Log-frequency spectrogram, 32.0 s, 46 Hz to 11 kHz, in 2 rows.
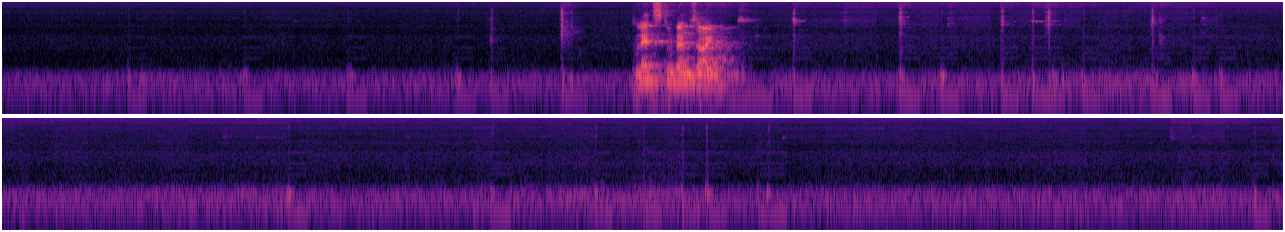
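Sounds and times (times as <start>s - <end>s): low background rumble: 0.0s - 32.0s
low steady hum: 0.0s - 32.0s
faint clicks: 9.4s - 15.4s.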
